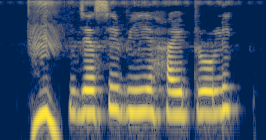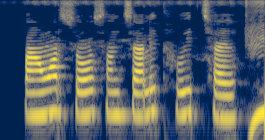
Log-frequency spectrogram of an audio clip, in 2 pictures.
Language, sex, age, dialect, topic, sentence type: Maithili, female, 18-24, Southern/Standard, agriculture, statement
